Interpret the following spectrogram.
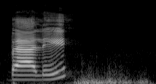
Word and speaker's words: ballet: In the box, first one you have to write whistle. Okay, and then ballet, and then listen. So, here T is the silent letter.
